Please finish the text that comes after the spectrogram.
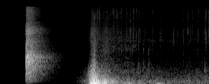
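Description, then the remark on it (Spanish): A single crisp hand clap or attempted finger snap, used as the sound effect for a show's first section, rings out, followed moments later by a heavier, bass-rich thump that fades slowly. No one speaks. “siempre representa con su famoso aplauso, o que sea que haga... Tronando, tratando de tronar los dedos”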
